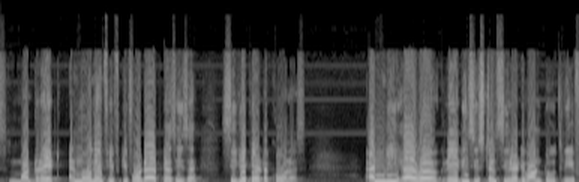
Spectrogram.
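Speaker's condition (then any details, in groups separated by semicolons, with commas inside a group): No condition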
